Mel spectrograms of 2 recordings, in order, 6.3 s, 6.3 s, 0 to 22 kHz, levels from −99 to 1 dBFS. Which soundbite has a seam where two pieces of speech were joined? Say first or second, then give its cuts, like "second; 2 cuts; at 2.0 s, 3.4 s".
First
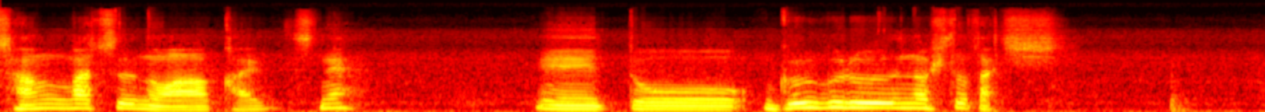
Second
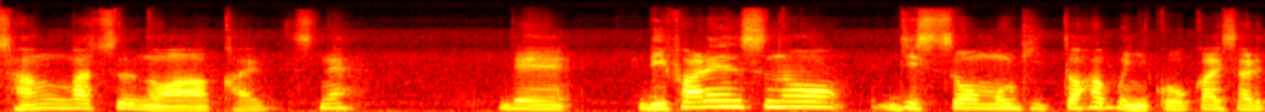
second; 2 cuts; at 2.4 s, 4.3 s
